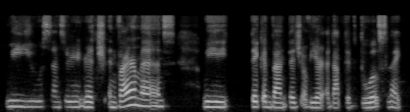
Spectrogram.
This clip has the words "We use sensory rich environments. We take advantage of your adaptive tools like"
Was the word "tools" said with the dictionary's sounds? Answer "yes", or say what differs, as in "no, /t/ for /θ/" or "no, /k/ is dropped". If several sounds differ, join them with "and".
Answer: no, /s/ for /z/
